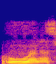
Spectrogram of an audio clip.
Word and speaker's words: Linus: And that's when Linus Torvalds came along. Linus or Linus? What's exactly your preferred pronunciation?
